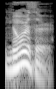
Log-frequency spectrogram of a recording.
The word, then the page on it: norther: British English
